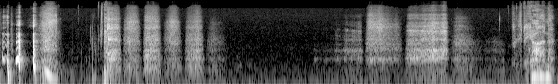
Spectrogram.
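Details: Persistent, unusually squeaky hiccups: sharp gasping catches, then a run of short rhythmic breathy bursts and strained sighing breaths.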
